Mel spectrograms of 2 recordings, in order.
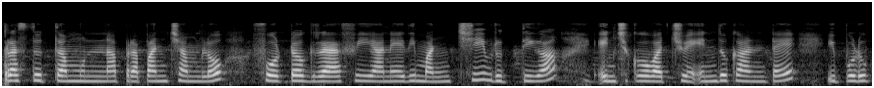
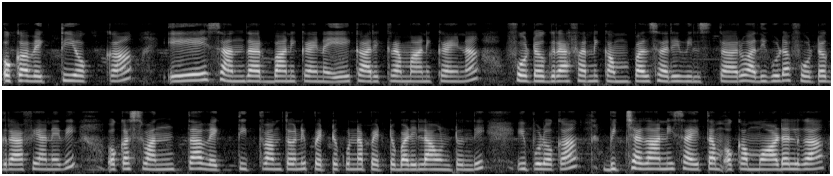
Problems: background sounds at intervals, background conversations at intervals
